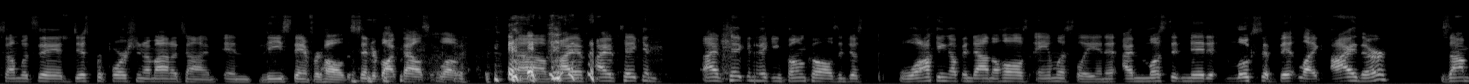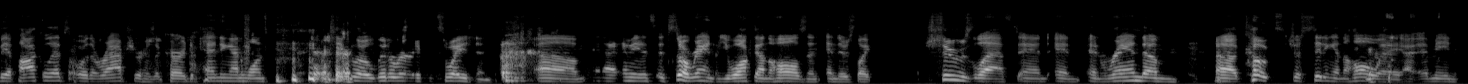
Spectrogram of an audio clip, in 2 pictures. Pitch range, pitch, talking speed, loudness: 140-165 Hz, 150 Hz, 200 wpm, -29 LUFS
